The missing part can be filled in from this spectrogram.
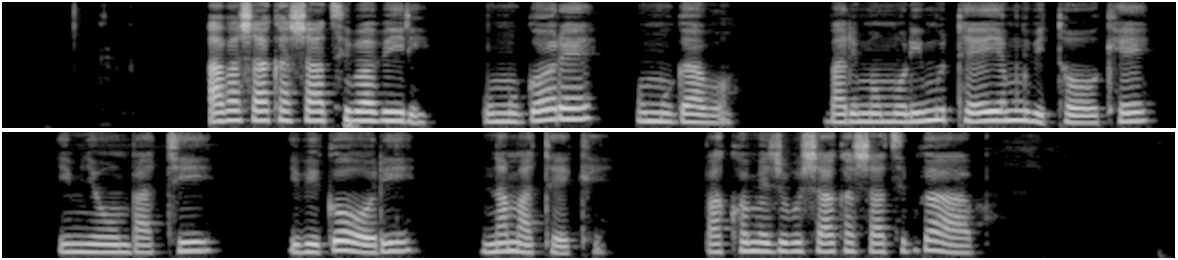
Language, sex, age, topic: Rundi, female, 36-49, education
